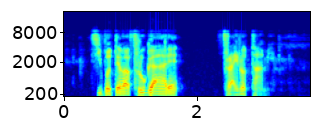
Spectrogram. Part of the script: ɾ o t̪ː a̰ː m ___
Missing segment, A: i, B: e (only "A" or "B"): A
